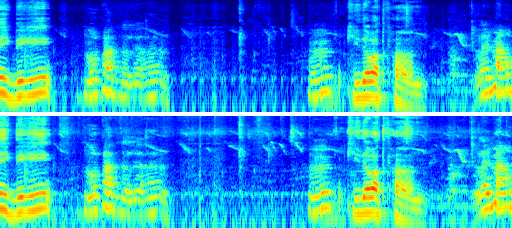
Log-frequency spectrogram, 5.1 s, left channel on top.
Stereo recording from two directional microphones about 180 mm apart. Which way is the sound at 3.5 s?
20° left (ahead or behind).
